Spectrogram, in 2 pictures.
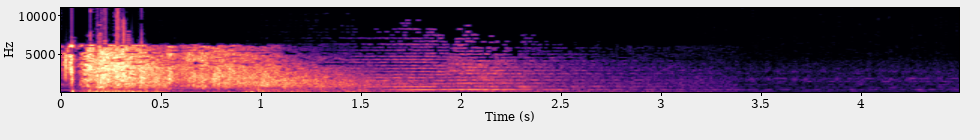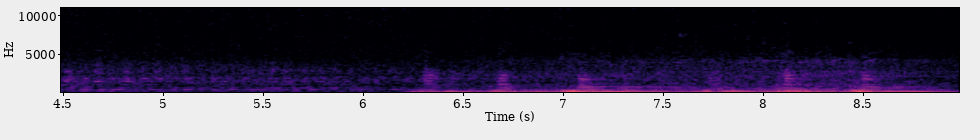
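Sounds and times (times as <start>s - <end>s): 
large pistol gunshot fired at night in a duel in Toledo: 0.0s - 1.5s
sustained tonal music: 0.8s - 8.9s.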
